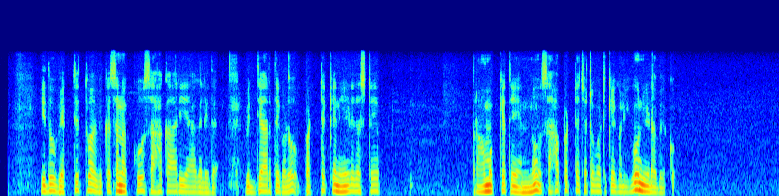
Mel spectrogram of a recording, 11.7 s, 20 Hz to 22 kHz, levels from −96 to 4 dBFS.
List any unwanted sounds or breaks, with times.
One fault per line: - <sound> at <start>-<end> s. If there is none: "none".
none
